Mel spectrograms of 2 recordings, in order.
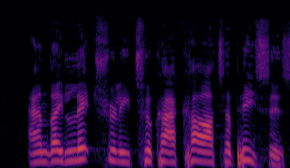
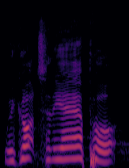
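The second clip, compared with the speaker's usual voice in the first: usual speaking voice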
